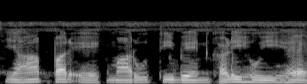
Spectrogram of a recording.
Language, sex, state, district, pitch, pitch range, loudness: Hindi, male, Chhattisgarh, Bilaspur, 105 Hz, 100-110 Hz, -20 LUFS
